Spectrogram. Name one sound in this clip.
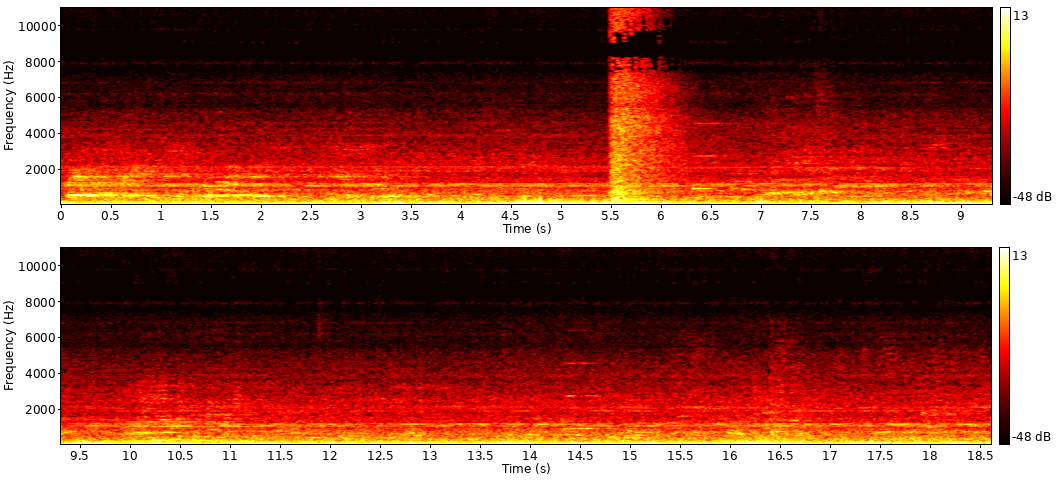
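A subway train idles with a low rumble in an echoing underground station.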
